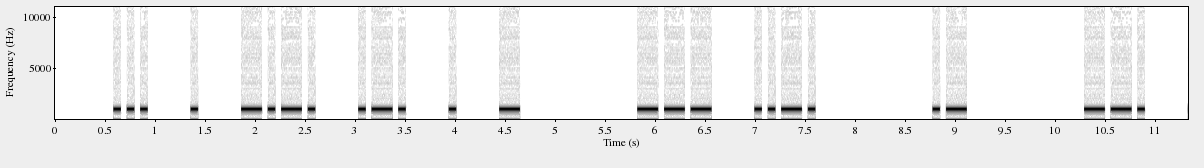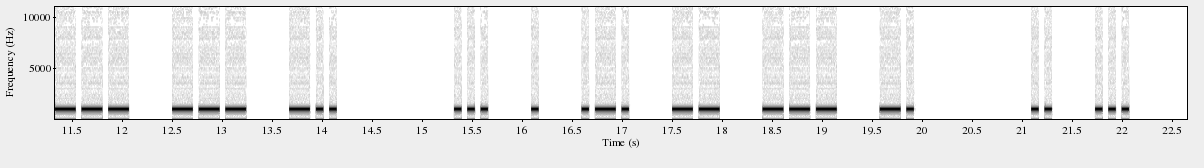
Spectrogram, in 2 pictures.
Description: Morse code, heard as a keyed tone, about 18 wpm, spaced as for 12 wpm, 1000 Hz. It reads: SECRET OF A GOOD SERMON IS
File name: qotdfiles / 12wpm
